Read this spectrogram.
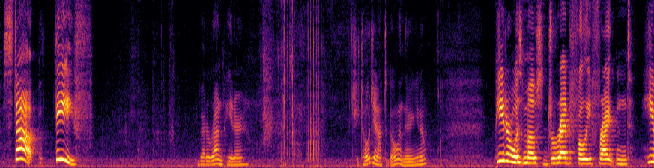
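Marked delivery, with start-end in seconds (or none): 0.0-1.5 loud angry shout, high. A narrator's reading. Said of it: "waving a rake and calling out". 3.3-7.2 quiet aside. Real, not acted. Aside to Peter, soft.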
